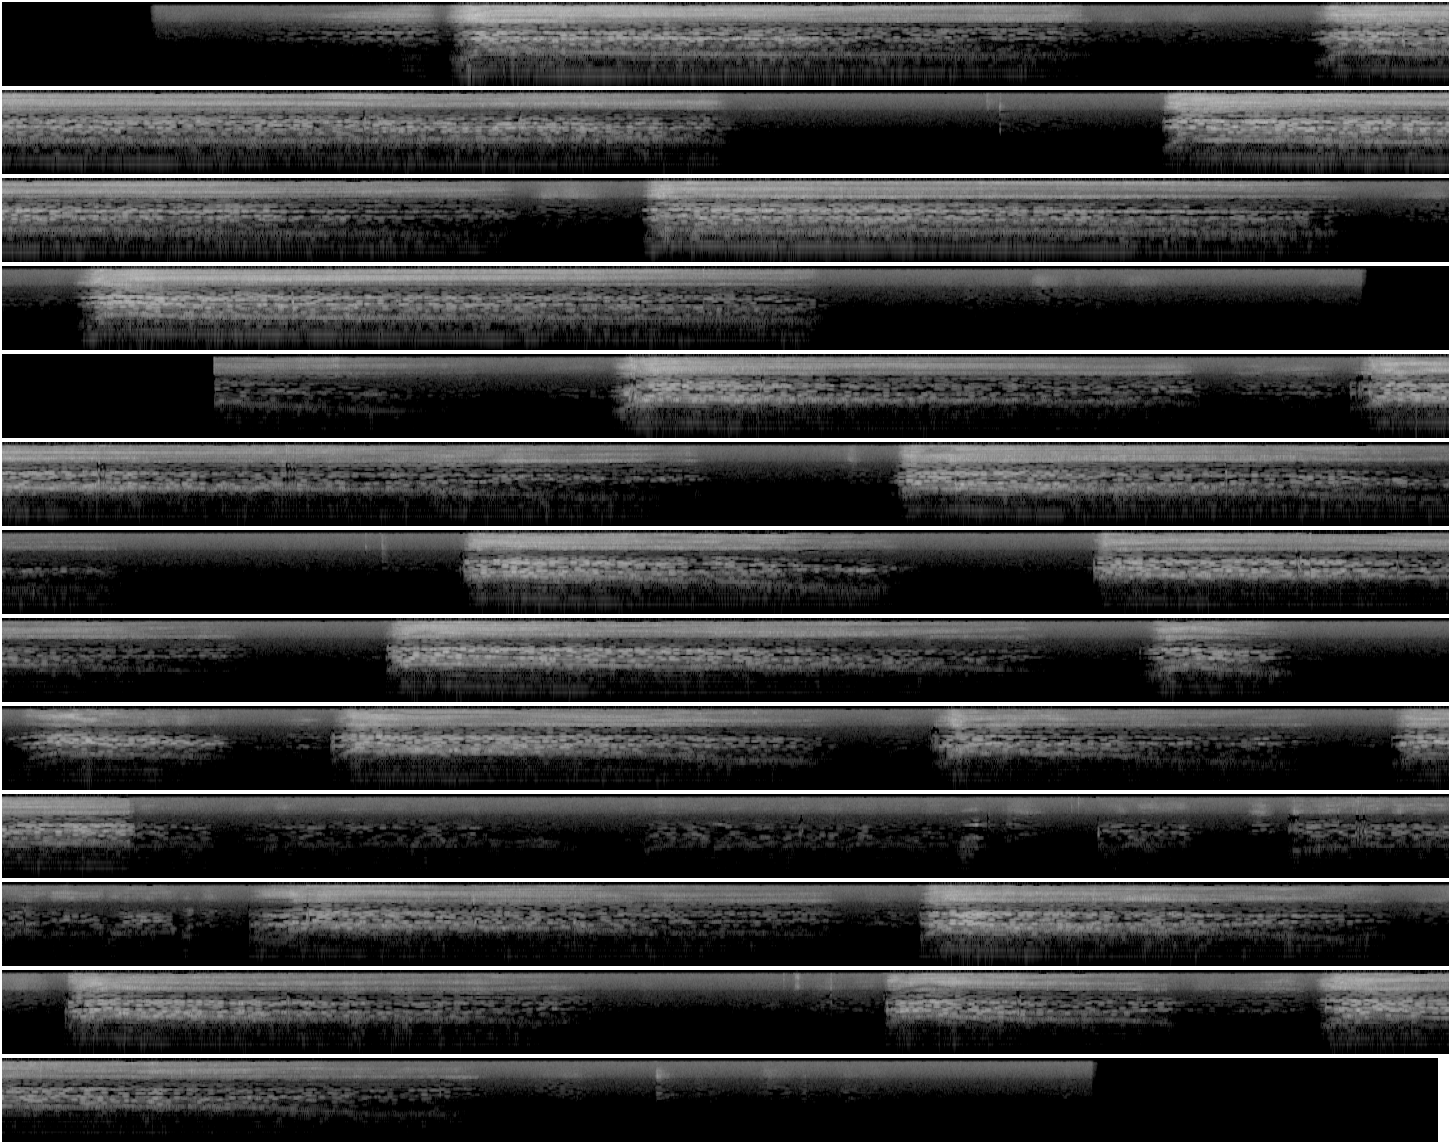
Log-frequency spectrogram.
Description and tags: vampire male
angry, vampire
